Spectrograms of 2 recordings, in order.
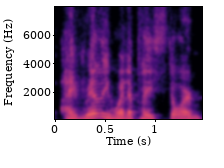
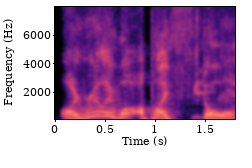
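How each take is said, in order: First: It is said in the speaker's ordinary accent. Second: It is said in a put-on British Cockney accent.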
